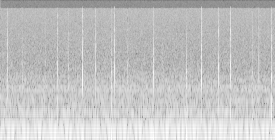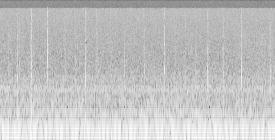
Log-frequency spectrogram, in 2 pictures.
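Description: A black Nintendo Switch console, a handheld-sized hard plastic device, is held upright in one hand while the fingertips and nails of the other hand tap and scratch its back and side. Dozens of quiet, sharp, bright clicks are heard, each fading almost instantly. They sit over a steady low hum that fills the whole clip.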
